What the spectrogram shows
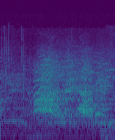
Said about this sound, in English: And now the Bountiful Braves student section trying to cheer on their squad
